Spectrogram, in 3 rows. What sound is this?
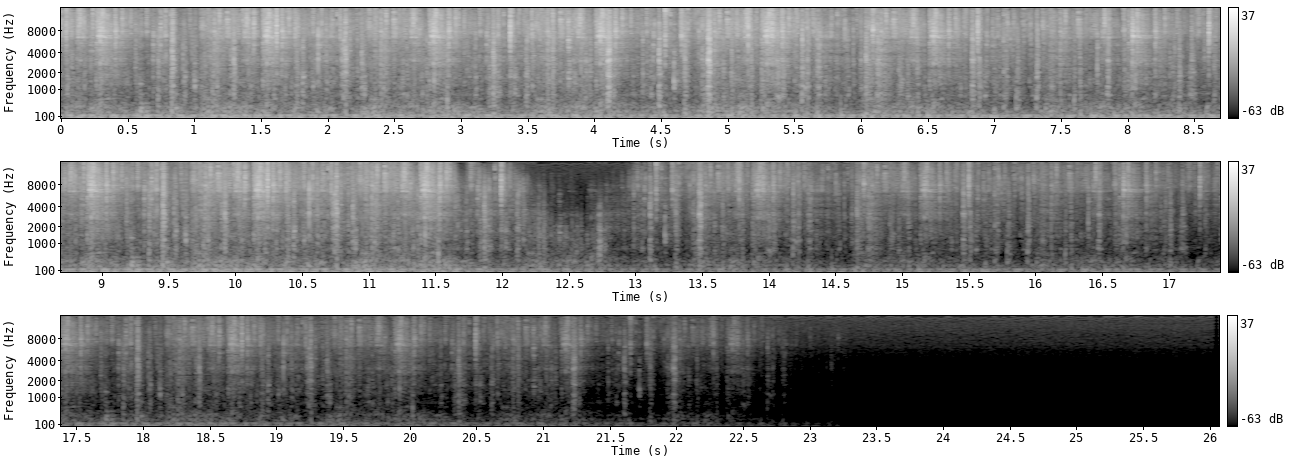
Chain driven conveyor system loop. Made of bike chain, mechanics' crawler/creeper, and shaking/bouncing VHS tape.
Recorded with Zoom H5 with XY capsule & Oktava MC-012
conveyor, factory, industrial, loop, machinery, noise, plant, rollers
